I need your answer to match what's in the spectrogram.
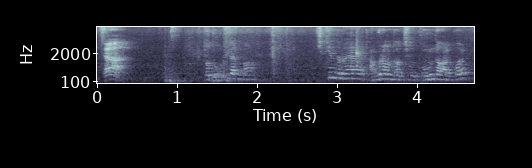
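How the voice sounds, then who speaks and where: A man voicing an arrogant male minister who bullies and threatens a servant in a rough, bossy way. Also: high voice, fairly quick, reverberant, distant mic, heavy background noise, natural voice. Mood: threatening. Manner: rough, bullying.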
